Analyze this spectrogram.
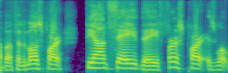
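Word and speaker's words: fiancée: got engaged divorced fiance fiance now these two words they're pronounced the exact same way but they've got one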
